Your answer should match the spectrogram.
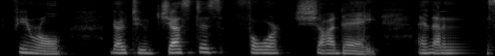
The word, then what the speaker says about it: Sade: fundraiser for shade's funeral go to Justice for shade and that is spelled s a d e like you would say Sade like Sage it's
